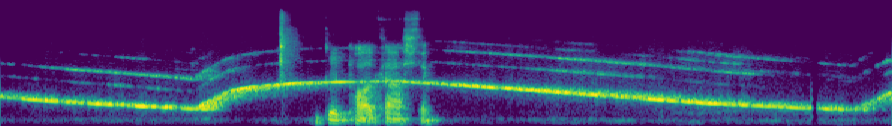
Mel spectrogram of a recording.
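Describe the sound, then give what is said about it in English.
A fire truck siren, responding to an ongoing fire, wails loudly and steadily, its pitch sliding slowly up and down throughout, with a man speaking briefly beneath it partway through. “apologies for the fire truck, there's an ongoing fire here.”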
